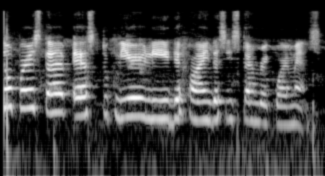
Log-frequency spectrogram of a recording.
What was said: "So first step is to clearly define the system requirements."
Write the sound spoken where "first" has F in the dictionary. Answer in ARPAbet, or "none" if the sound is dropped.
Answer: P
